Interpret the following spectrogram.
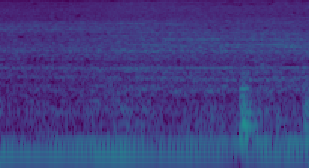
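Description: Steady, even hiss of outdoor background noise picked up by a phone microphone, with a faint short sound near the end.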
